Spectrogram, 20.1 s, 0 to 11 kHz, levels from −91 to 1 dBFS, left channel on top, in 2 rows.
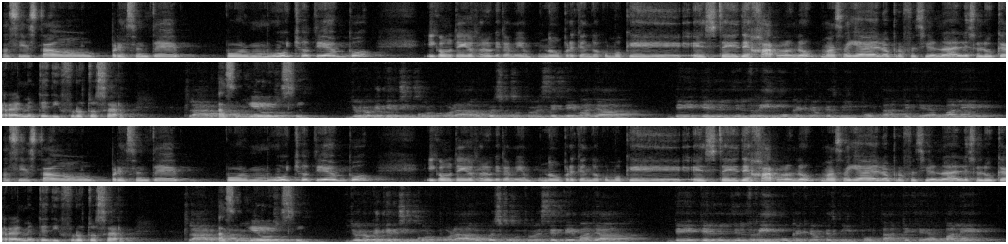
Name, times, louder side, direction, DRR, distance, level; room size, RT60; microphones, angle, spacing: voice 1, 0.0-1.8 2.2-3.7 4.2-11.3 12.2-13.1, left 1 dB, 5° left, 0.7 m, -28 dB
voice 2, 11.9-12.8 13.5-16.3 16.7-19.8, right 1 dB, 40° right, 4.0 m, -35 dB
27.5 x 27.5 x 3.6 m
head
